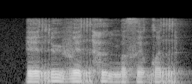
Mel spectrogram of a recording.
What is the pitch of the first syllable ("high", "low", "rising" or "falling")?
low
